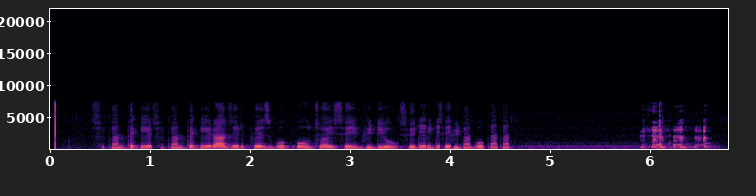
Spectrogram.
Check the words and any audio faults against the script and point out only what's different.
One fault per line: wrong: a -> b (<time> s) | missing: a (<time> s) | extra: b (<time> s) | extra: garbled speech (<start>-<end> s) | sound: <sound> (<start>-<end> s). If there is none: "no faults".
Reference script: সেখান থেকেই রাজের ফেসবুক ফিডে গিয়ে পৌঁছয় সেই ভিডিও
extra: সেখান থেকেই (1.0 s)
missing: ফিডে গিয়ে (2.4 s)
extra: garbled speech (3.5-4.6 s)
sound: laugh (5.9-6.6 s)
